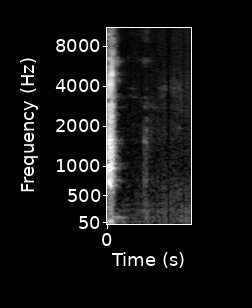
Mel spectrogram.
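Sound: dog making a noise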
